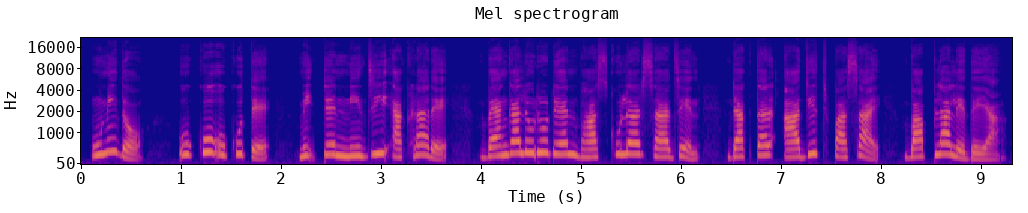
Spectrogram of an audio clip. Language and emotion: Santali, neutral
